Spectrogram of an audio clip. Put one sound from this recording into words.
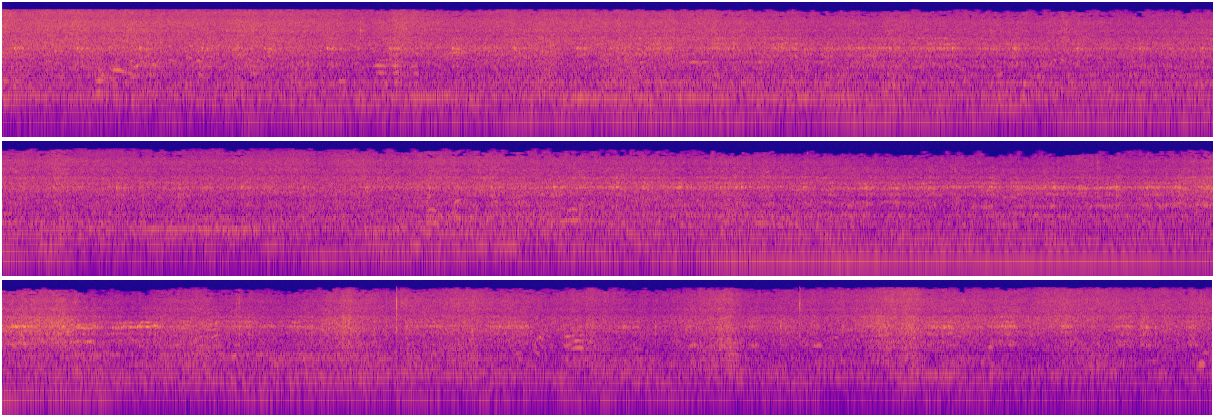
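A personal watercraft engine revs hard under load.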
